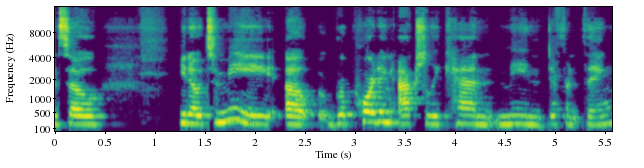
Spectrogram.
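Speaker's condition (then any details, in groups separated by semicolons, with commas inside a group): No condition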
